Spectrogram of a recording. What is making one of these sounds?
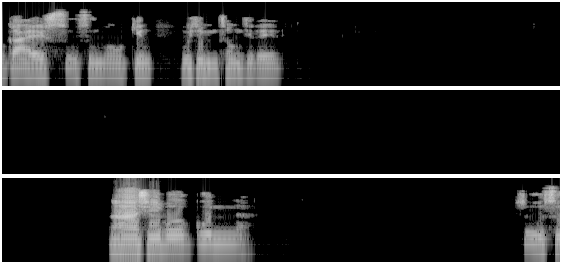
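An elderly man speaks calmly and closely into a microphone, with long pauses.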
